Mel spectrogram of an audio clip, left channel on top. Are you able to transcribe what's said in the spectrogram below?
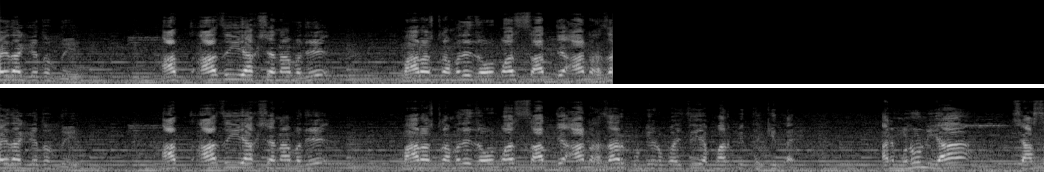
घेत होते। आजही या क्षणामध्ये महाराष्ट्रामध्ये जवळपास 7 ते 8 हजार कोटी रुपयाची एफआरपी थकीत आहे आणि म्हणून या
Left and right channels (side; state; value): left; drops out; at 6.2 s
